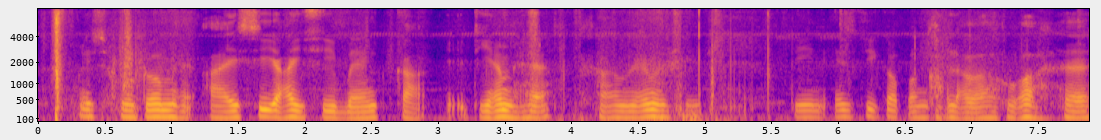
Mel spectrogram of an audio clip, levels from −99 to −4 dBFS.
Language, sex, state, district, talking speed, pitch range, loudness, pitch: Maithili, male, Bihar, Supaul, 120 wpm, 115-130 Hz, -27 LUFS, 120 Hz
